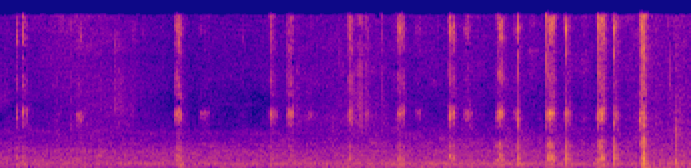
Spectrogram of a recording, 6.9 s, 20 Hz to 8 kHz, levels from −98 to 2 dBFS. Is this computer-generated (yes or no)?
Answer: no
